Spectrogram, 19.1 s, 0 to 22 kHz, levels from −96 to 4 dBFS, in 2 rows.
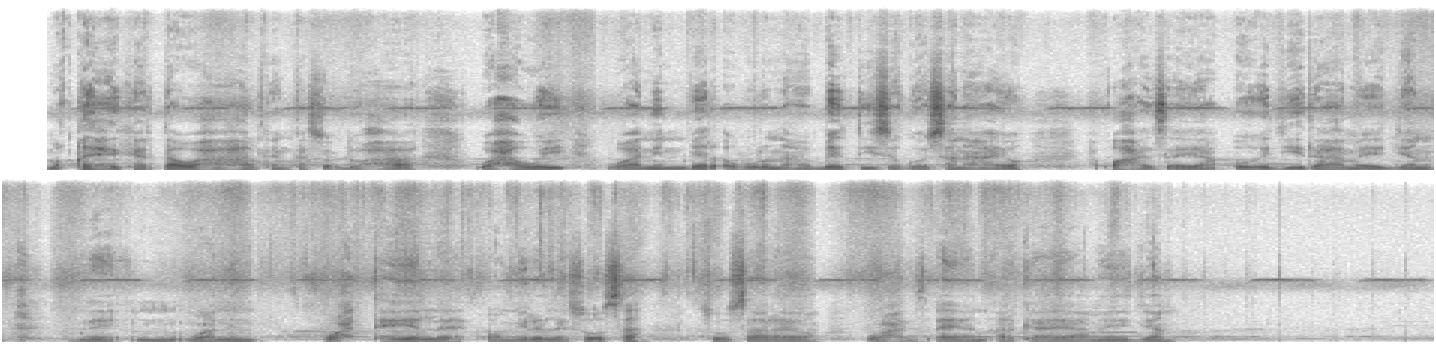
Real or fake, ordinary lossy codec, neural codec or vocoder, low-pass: real; none; none; none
